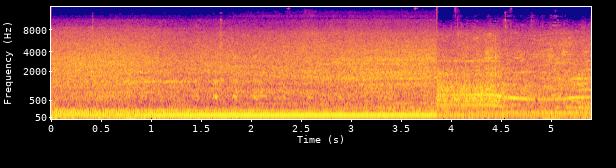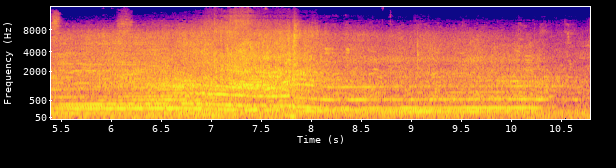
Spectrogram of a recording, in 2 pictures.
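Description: Ferrari sports car engine running with a steady low idle note. About four seconds in, the sound changes abruptly to higher engine notes that rise and then fall away.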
